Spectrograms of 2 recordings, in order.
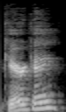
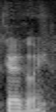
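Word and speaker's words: Gergely: I believe it's Gurgley. Gurgley. Okay. All right. I'll I'll we'll go with that. uh or we could just call him the pragmatic engineer.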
